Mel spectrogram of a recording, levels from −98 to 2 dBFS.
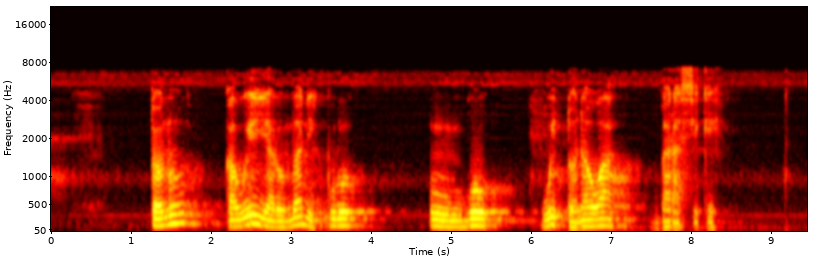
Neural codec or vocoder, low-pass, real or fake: codec, 16 kHz, 16 kbps, FunCodec, trained on Chinese and English, 50 frames a second; 7.2 kHz; fake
